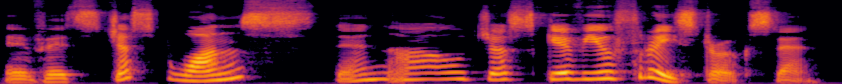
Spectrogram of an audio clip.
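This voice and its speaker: A stern, mocking monkey warrior, as a woman narrator plays him in an audio storybook. He scolds like a bossy elder brother, with highly animated pitch. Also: takes it slowly, full character voice. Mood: scolding. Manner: scolding, threatening.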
